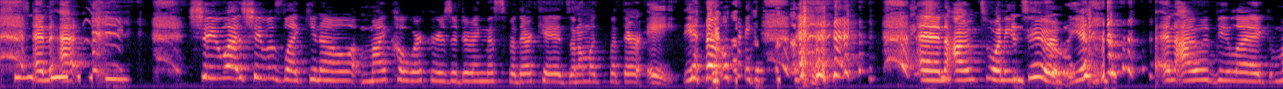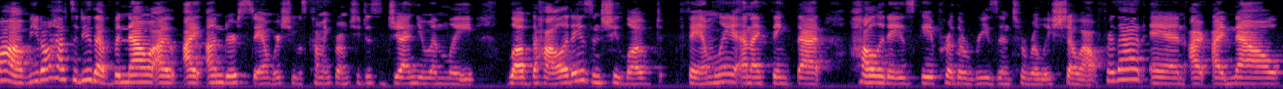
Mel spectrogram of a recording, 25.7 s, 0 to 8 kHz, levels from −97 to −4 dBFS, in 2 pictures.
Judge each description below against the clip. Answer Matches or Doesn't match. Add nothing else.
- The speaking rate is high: Doesn't match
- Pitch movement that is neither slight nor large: Doesn't match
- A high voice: Matches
